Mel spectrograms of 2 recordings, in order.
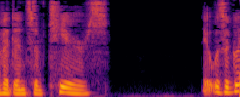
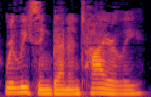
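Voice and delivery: plain reading voice

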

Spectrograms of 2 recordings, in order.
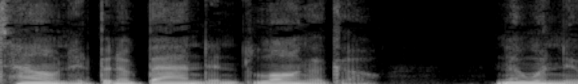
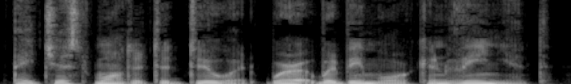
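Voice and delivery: usual speaking voice

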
